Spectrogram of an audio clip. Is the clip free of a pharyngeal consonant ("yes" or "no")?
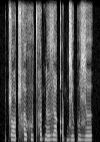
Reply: yes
